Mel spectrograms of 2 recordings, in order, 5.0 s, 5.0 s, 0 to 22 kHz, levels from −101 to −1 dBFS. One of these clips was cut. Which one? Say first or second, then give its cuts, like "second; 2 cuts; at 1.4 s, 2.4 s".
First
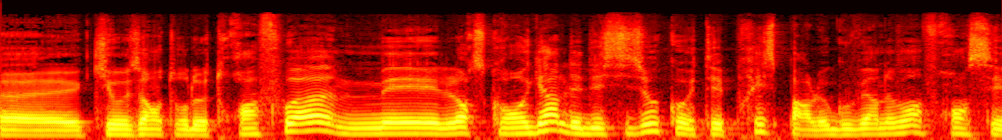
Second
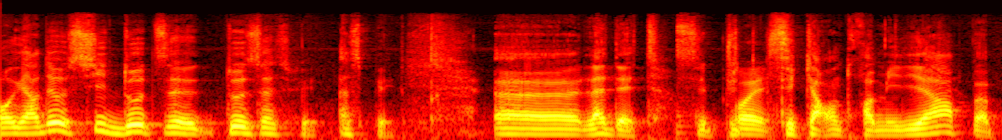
second; 1 cut; at 3.4 s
